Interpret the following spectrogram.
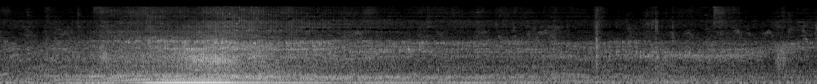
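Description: A motor vehicle passing close by: its engine hum swells over the first two seconds, then fades away by about five seconds in.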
